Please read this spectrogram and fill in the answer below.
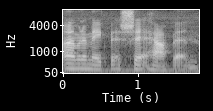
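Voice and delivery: ordinary delivery

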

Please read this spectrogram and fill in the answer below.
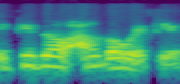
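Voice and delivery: close, soft, hushed whisper. Retelling a friend's offer from the seat behind: imitating Tracy whispering. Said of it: "and she whispered in my ear".

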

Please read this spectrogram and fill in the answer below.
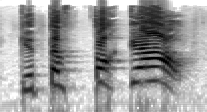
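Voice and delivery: mock very high, loud, shrieking yell. Retelling how a sister confronted an intruder: imitating someone yelling. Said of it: "just yelled".

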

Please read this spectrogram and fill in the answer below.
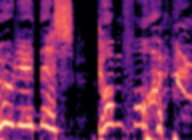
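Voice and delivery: very high, loud screaming. Retelling the dean addressing the whole school in the gym, imitating him screaming. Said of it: "he started screaming like".

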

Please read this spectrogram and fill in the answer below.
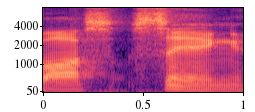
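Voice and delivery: normal talking voice

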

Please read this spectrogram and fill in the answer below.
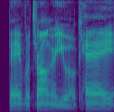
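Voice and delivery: play-acted loud calling. Retelling being woken by a noise in the kitchen: imitating own calling out from bed. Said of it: "just calling out like".

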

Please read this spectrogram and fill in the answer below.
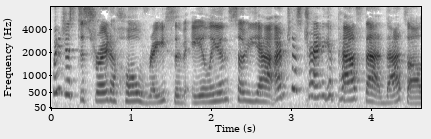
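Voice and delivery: put-on, dripping with irony, swooping sing-song sarcasm. Retelling a show scene, the speaker voices a character's reply, mock-sarcastic. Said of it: "like really sarcastically".

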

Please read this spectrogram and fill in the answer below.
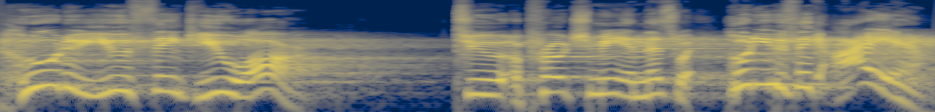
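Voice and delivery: loud high-pitched yelling. Acting out a possible response in the middle of the night: imitating someone yelling. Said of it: "yelling at her, waking everyone else up".

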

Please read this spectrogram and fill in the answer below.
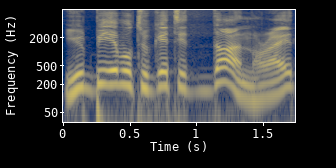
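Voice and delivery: loose Eastern European accent. Acting out a message about a deadline: sort of Russian accent. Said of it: "And that was sort of Russian".

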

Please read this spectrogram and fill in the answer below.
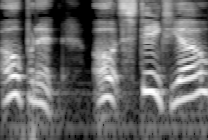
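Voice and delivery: put-on high, loud yelling teen voice.

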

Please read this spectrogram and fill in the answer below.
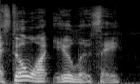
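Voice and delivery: put-on catty queen voice. Quoting a character's line to lucy, in a catty queen voice. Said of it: "it almost sounds like a catty queen".

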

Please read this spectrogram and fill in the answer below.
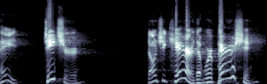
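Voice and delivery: loud swooping scream. Acting out disciples screaming at their teacher in a storm: imitating a scream. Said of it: "scream at him".

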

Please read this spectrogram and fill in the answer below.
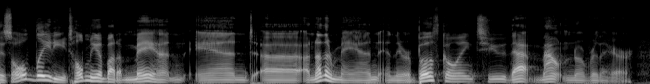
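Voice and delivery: ordinary talk

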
